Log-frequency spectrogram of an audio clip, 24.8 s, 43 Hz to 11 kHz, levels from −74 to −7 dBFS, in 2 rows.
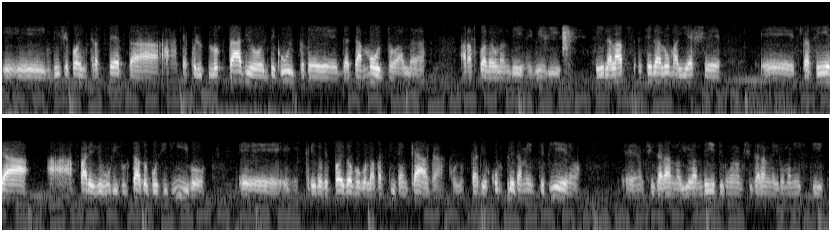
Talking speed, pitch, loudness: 125 wpm, 350 Hz, -21 LUFS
